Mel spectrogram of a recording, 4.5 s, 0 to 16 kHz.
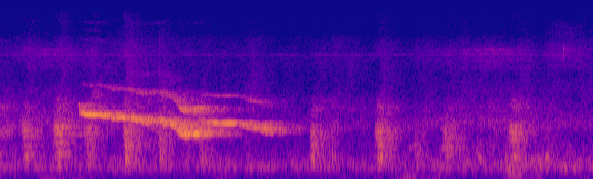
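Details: Newborn Labrador Retriever puppies, a litter of seven born May 24, 2021, with their mother Belle on a live puppy cam, June 3: one drawn-out whine sliding downward from high to lower pitch, with faint softer squeaks and rustling around it.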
